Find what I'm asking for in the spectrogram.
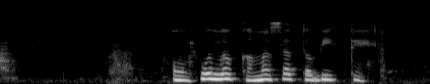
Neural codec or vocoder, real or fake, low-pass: codec, 16 kHz, 2 kbps, X-Codec, HuBERT features, trained on balanced general audio; fake; 7.2 kHz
